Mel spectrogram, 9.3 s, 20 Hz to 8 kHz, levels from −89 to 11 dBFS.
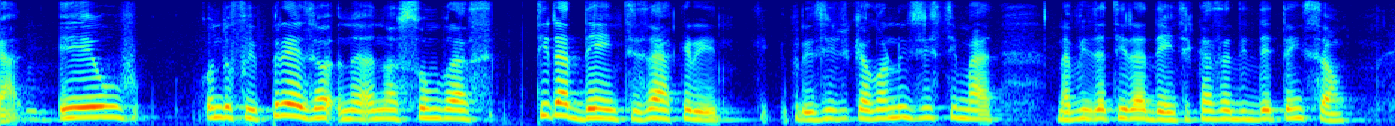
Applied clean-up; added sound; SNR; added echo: none; none; none; none.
